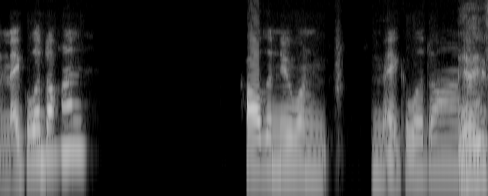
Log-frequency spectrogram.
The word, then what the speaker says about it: Megalodon: you say that Megalodon all the new one Megalodon yeah you said it right I think that's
